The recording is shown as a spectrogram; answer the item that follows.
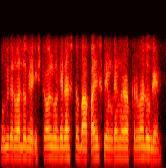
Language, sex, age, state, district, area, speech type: Hindi, female, 60+, Rajasthan, Jodhpur, urban, conversation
